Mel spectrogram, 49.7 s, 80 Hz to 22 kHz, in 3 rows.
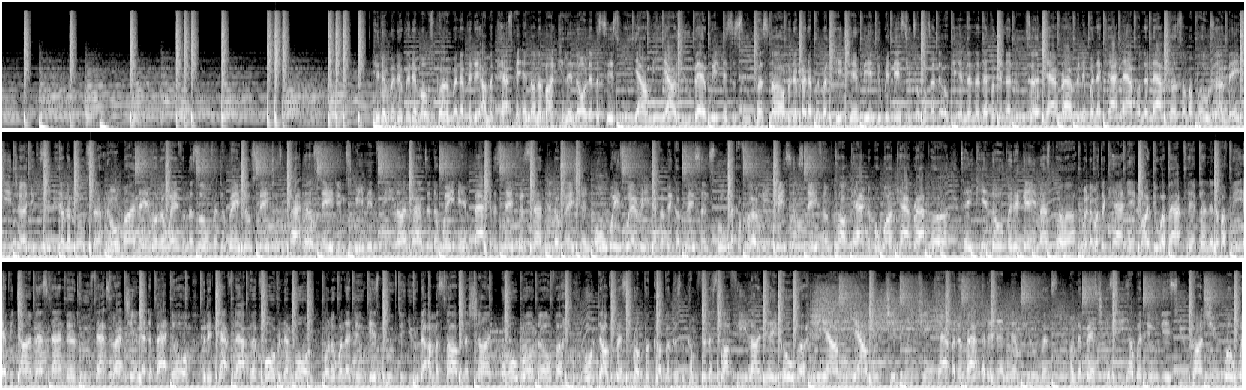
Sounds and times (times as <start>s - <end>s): Music: 0.0s - 49.6s.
